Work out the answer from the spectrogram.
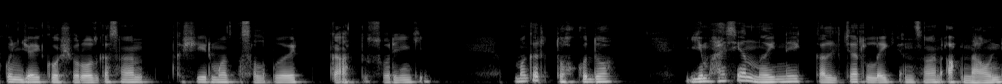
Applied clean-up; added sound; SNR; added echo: none; none; none; none.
